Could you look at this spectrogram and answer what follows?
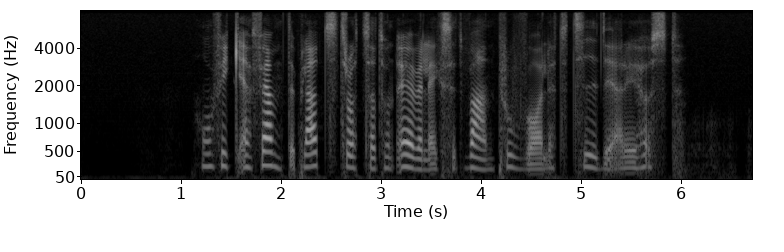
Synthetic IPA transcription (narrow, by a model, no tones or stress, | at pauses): hʊnfɪkːɛnfɛmt̪əpʰlat̪st̪ʰɾɔt̪sat̪hʊnʔøːvəɭɛ̰ɡsət̪vanːpʰɾuːvːɑ̰ːlʔət̪ʰːiːd̪ɪɡa̰ɾəɪɦœst̪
